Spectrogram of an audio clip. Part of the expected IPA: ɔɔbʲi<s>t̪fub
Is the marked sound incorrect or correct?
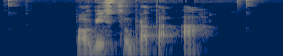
correct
